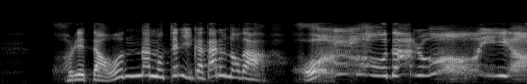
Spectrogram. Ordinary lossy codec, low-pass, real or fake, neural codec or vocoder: none; 7.2 kHz; fake; codec, 16 kHz, 0.8 kbps, ZipCodec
